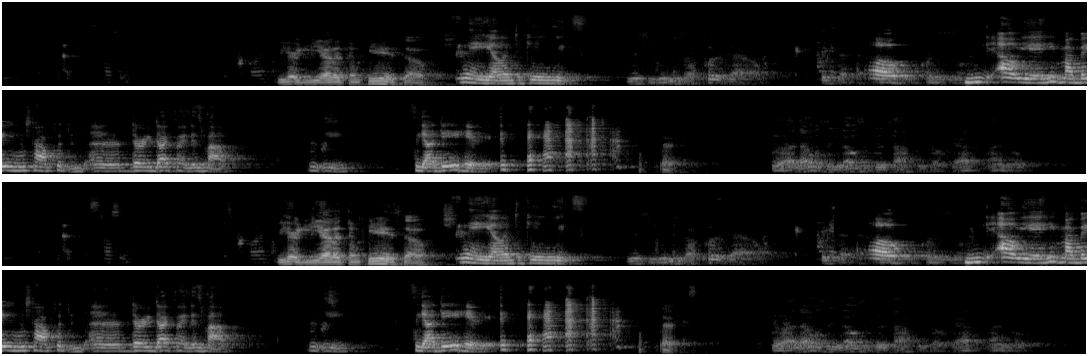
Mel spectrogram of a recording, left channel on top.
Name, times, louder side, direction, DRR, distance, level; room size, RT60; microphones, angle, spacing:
voice 1, 2.5-4.5 17.4-17.6, right 3 dB, 60° right, 11 dB, 0.6 m, -32 dB
voice 2, 4.5-5.7 8.7-9.0 9.6-13.1 13.9-14.3 15.0-17.0, right 1 dB, 5° right, 7 dB, 0.7 m, -29 dB
voice 3, 6.2-7.6 8.1-9.8 18.5-21.0, equal, 20° left, 1 dB, 1.9 m, -44 dB
20.5 x 8.4 x 2.7 m, 0.99 s
head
